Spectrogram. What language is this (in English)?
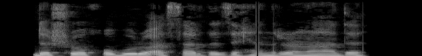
Pashto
